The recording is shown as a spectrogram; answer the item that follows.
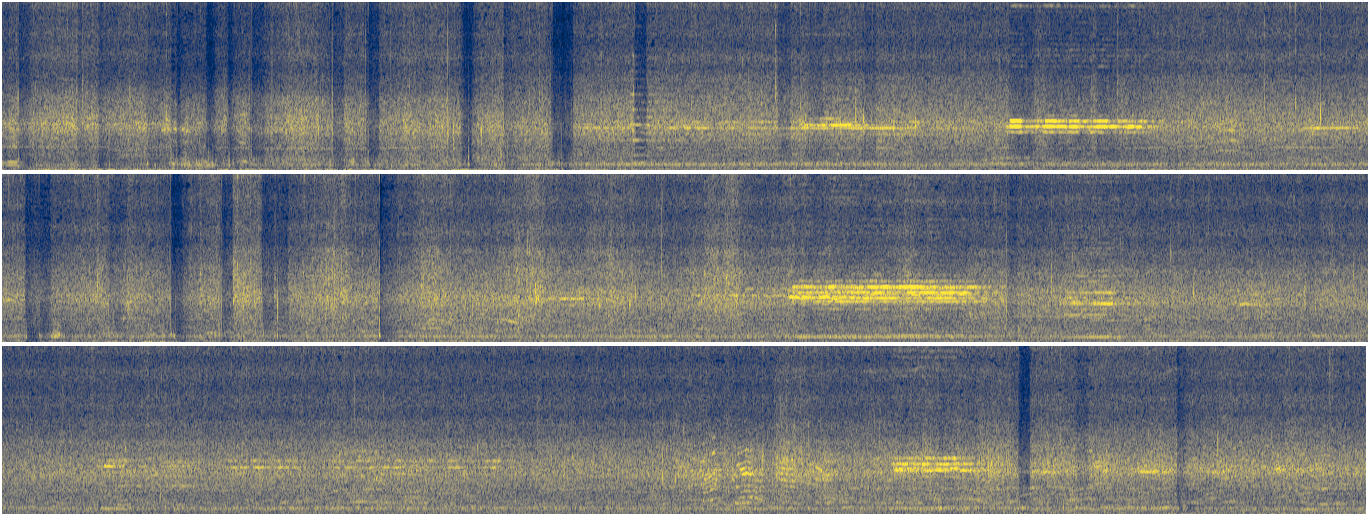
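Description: Steady low hum of a running vehicle engine under a constant wash of heavy rain and running floodwater on a waterlogged road.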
